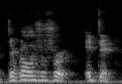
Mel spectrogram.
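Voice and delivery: usual speaking voice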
